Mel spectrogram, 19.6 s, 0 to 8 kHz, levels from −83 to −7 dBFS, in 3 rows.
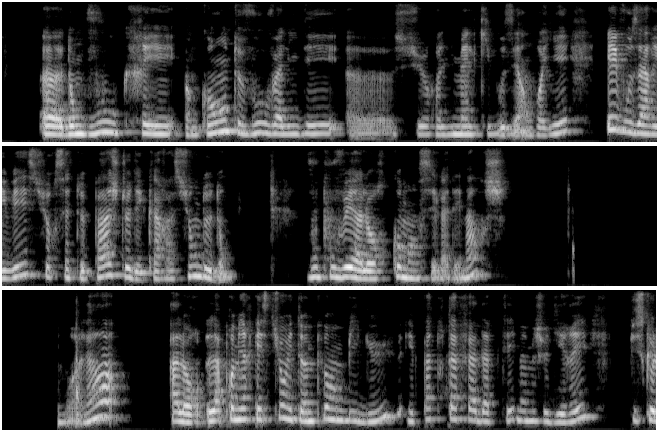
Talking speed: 155 wpm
